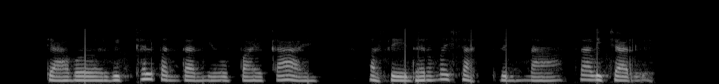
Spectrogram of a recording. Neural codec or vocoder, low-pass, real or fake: vocoder, 44.1 kHz, 128 mel bands every 512 samples, BigVGAN v2; 5.4 kHz; fake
